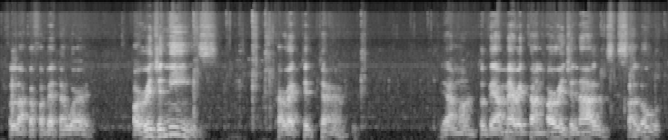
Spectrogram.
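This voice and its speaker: A man giving a slow, emphatic preaching monologue. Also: fairly low pitch, slight background noise. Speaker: spiritual speaker. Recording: roomy echoey recording.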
